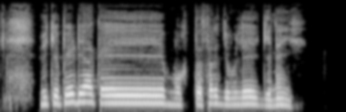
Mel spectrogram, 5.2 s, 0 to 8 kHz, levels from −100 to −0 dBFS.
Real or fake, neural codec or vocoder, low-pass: real; none; 7.2 kHz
